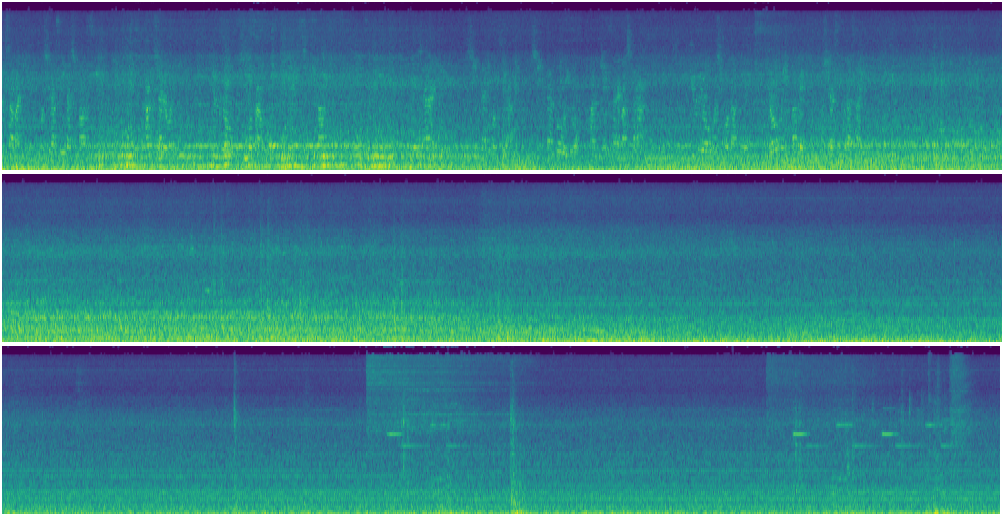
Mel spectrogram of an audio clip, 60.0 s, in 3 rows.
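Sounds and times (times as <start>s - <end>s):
train wheels rumbling on rail: 0.0s - 59.9s
high hiss: 47.3s - 50.2s.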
